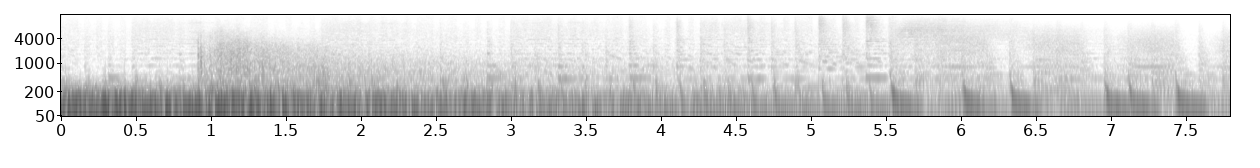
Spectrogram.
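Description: A large detonation booms out, then long rumbling debris and low impacts trail off, with several sharp crashes late on.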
